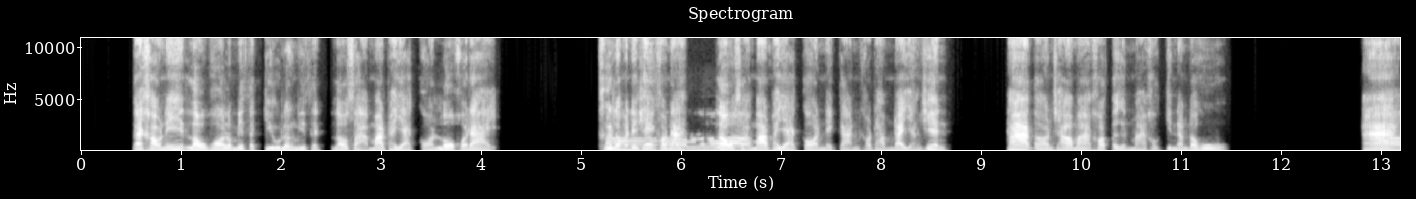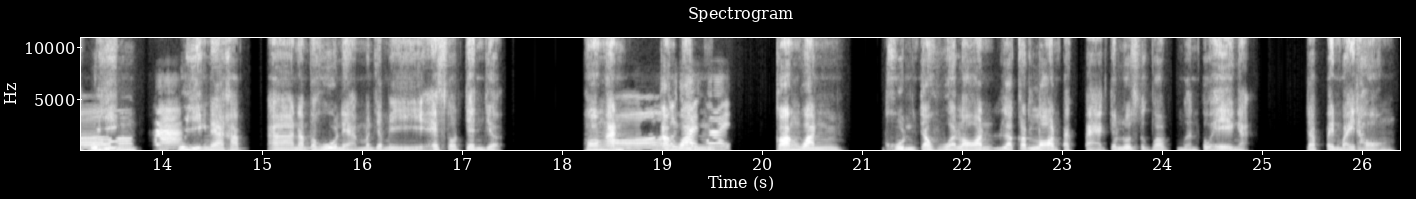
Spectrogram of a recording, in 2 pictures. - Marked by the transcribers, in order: drawn out: "อ๋อ"; other background noise
- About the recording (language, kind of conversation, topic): Thai, unstructured, ถ้าคุณต้องการโน้มน้าวให้คนในครอบครัวหันมากินอาหารเพื่อสุขภาพ คุณจะพูดอย่างไร?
